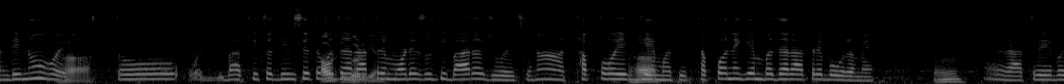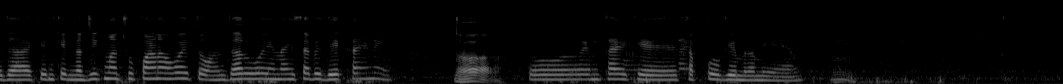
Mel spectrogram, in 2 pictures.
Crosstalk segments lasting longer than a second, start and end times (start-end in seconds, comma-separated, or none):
none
